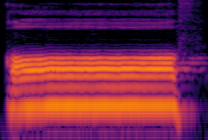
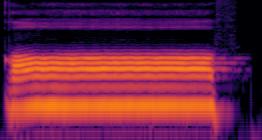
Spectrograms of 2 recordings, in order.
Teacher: কফ উচ্চারণের ক্ষেত্রে অবশ্যই তিন আলিফ টেনে পড়তে হবে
